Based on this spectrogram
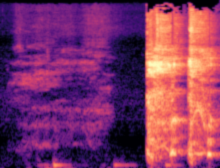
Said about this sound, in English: I have to edit out these fucking coughs. God damn.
